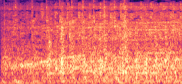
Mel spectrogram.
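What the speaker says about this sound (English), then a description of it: "take it to your sewing machine and do a top stitch" A sewing machine runs a steady top stitch along ruffle fabric, a continuous close whirring hum with rapid needle clatter throughout, no voices.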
